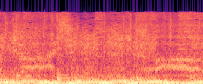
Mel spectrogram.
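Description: Loud heavy rock music with a driving low beat and no break.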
